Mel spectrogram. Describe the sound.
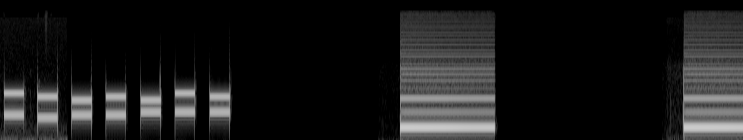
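Touch-tone dialing of a telephone number: seven short, clear beeps in quick even succession. After a pause come two long, buzzy ringing tones.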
